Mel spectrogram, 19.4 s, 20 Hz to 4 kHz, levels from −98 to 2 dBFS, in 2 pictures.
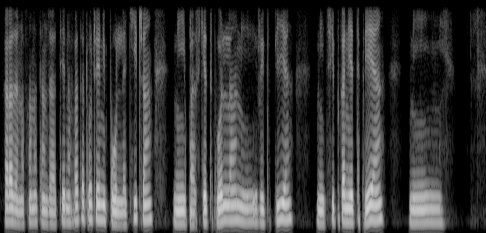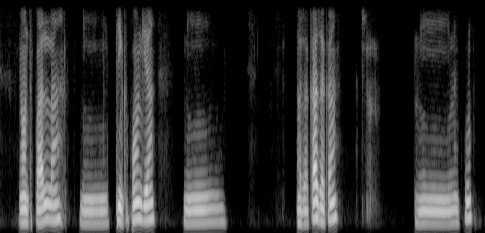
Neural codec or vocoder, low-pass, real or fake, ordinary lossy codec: none; 3.6 kHz; real; none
